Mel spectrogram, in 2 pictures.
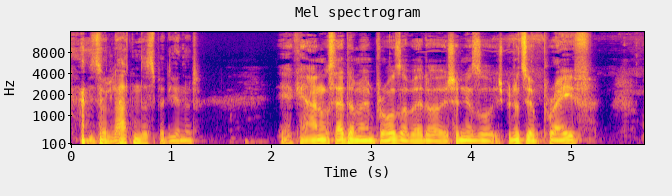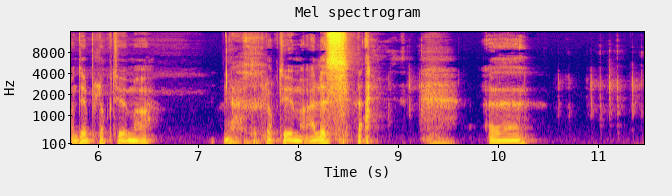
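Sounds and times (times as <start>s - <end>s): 
speech: 0.2s - 1.5s, 2.1s - 6.6s, 7.2s - 8.8s, 9.9s - 10.4s
typing on a computer keyboard: 8.8s - 9.3s, 10.6s - 11.4s.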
